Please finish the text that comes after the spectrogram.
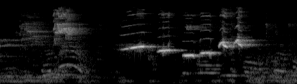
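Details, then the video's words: Female white-rumped shama singing actively in a loud, open ngeplong style: after a second of low hum, a quick run of clear rising and falling whistles near mid pitch, with rich overtones and a brighter final flourish. "MB betina GACOR sampai AKHIR"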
